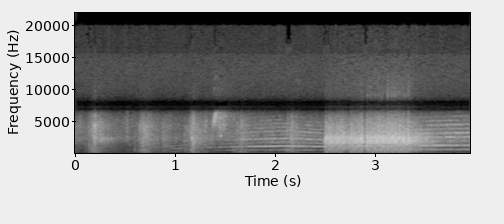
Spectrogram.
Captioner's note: siren wailing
